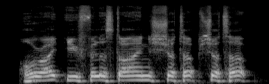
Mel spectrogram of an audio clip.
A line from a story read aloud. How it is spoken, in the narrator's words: boomed his deep Welsh accent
